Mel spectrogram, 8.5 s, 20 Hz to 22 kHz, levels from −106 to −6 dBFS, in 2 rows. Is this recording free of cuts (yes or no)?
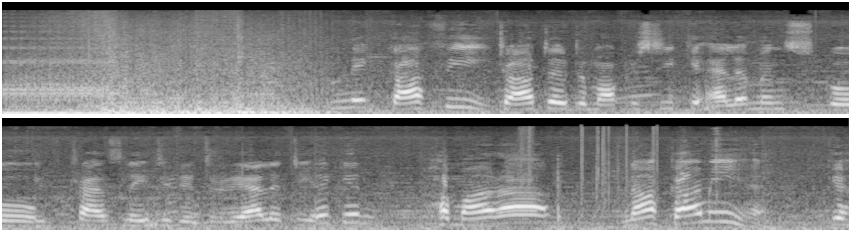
yes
